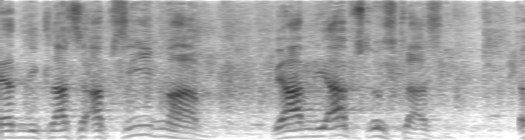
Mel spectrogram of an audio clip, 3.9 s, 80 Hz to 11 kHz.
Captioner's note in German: Beifall CDU und BÜNDNIS 90/DIE GRÜNEN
